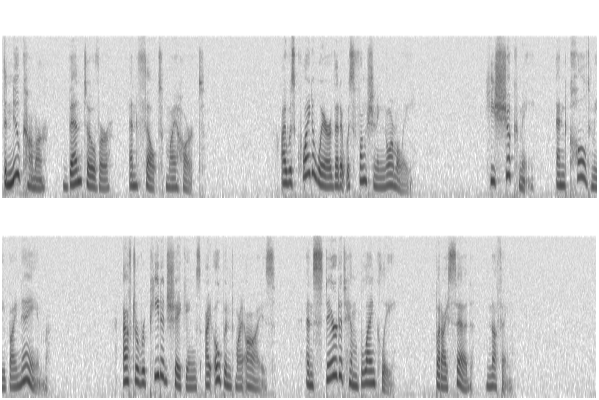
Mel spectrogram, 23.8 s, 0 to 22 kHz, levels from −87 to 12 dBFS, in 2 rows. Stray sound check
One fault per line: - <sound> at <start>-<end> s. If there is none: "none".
none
